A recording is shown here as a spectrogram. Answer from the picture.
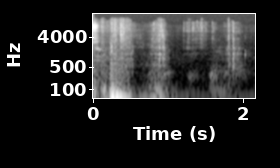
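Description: A low thump about a quarter second in, then a few faint scratches and clicks of fingers handling a worn door weatherstrip along the door's bottom edge.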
